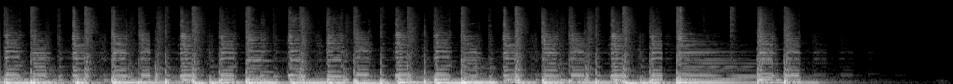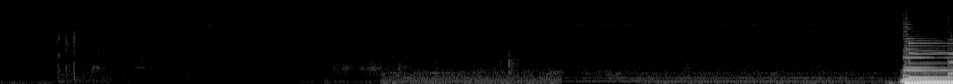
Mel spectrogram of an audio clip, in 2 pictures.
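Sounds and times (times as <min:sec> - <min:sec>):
faint steady hum: 0:11.6 - 0:19.0.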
